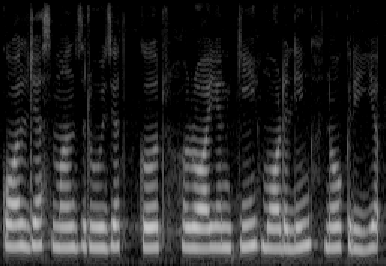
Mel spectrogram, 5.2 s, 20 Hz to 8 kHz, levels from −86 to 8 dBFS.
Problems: none marked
